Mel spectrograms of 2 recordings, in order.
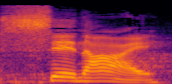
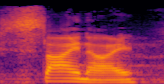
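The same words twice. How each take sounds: First: The name is said with a Hebrew-style pronunciation. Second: The name is said with the usual English pronunciation.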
